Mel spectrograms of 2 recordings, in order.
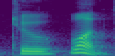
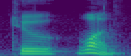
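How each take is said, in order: No difference in how they are said.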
